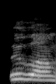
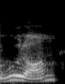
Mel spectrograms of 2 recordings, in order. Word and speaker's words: oolong: you know uh uh oolong or wulong the word is if you if you're if you spell it with an o-o or a w-u you're right wulong w-u makes you want to say wulong and if your goal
